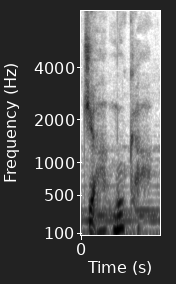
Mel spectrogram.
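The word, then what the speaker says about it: Jamukha: Equally critical was the immediate renewal of his childhood bond with Jamuka, pronounced Jamuka.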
